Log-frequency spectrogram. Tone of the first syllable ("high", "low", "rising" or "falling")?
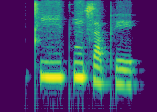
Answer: high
